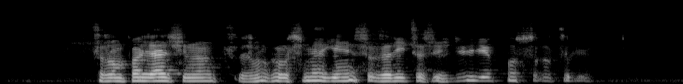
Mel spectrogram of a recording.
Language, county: Lithuanian, Šiauliai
